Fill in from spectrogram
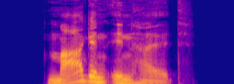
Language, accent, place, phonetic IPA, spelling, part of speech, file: German, Germany, Berlin, [ˈmaːɡŋ̍ˌʔɪnhalt], Mageninhalt, noun, De-Mageninhalt.ogg
- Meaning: stomach contents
